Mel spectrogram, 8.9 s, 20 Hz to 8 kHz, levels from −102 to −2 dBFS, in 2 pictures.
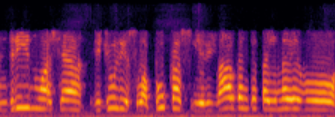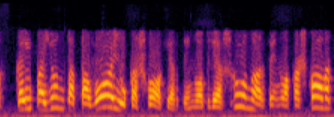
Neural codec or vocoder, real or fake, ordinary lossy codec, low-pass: none; real; MP3, 64 kbps; 7.2 kHz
